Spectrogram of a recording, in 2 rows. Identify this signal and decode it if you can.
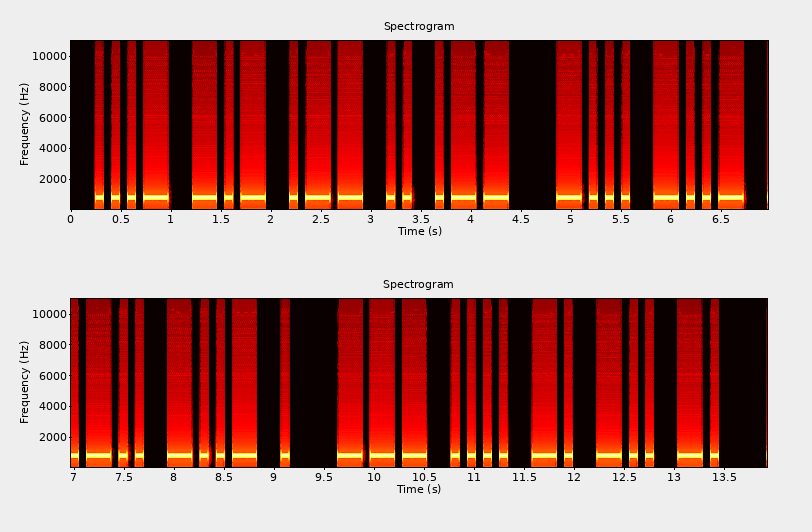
Morse code, heard as a keyed tone, about 15 wpm, 800 Hz. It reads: VKWIW BXLXE OHNDN
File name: morse mp3 / revision8-vitesse 14 mots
